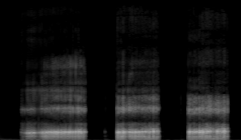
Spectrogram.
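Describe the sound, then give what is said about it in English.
A door squeaks three times in a row, each a loud, creaky, drawn-out groan lasting under a second, separated by short silent gaps, with no voices. “You want to hear the door squeak?”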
